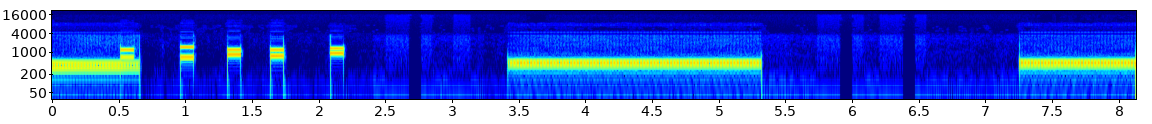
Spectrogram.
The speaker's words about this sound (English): Okay, I'm going to dial Jake's phone number right now. Here we go.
